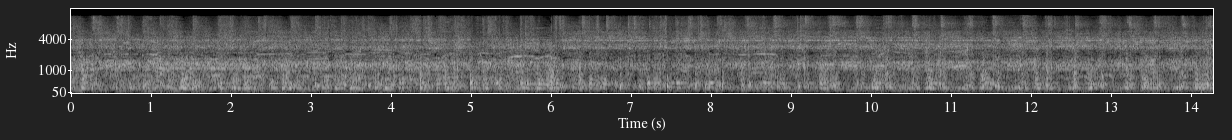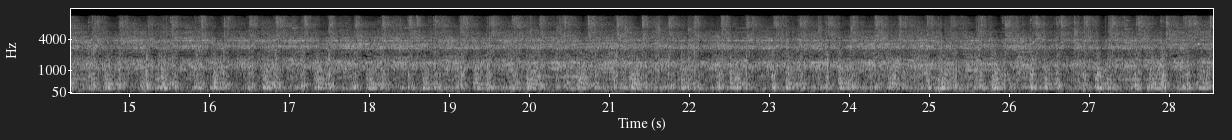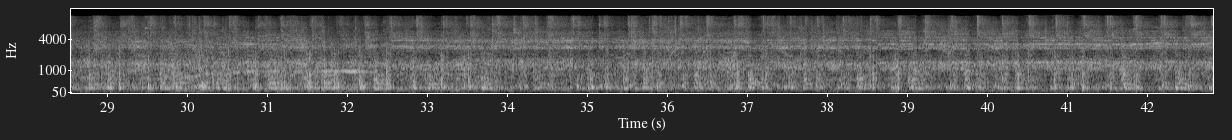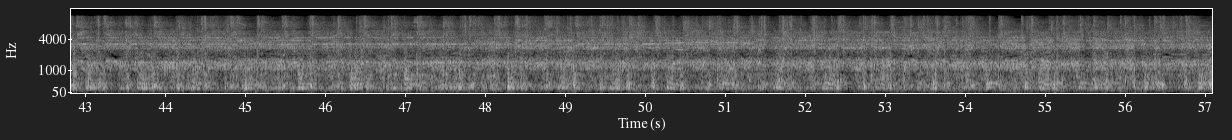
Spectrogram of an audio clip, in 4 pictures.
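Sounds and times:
music with fast sharp beat: 0.0s - 57.0s
rapid dense drumbeats: 0.0s - 57.0s.

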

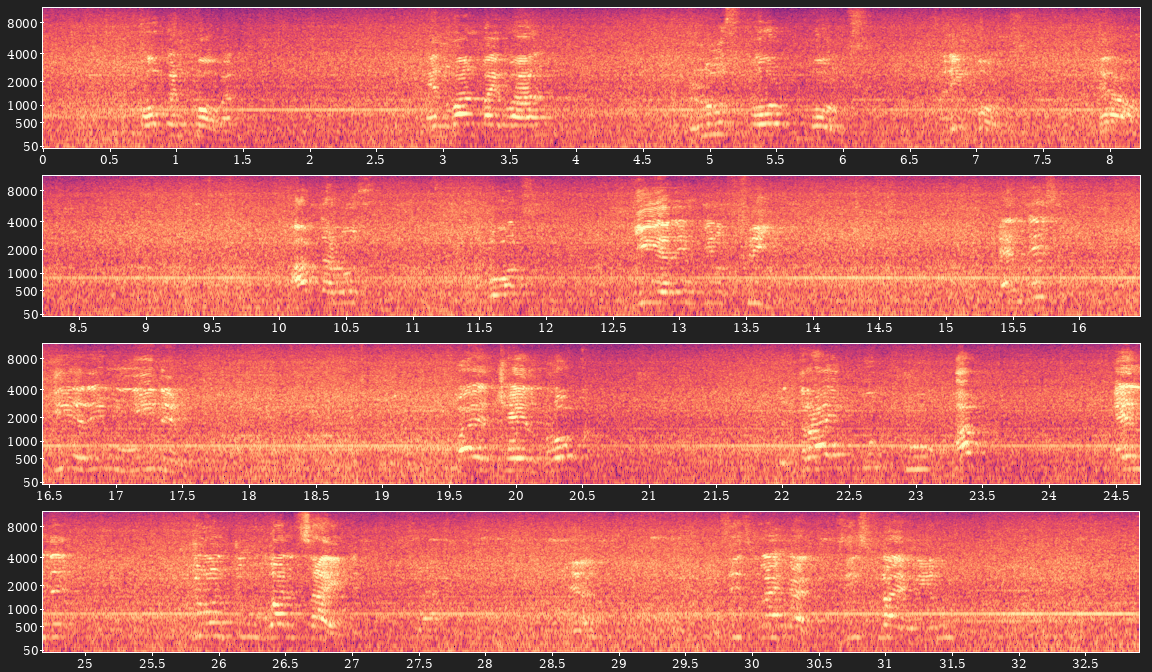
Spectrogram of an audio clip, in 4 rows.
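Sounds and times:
engine-room machinery drone: 0.0s - 32.9s
thin machinery whine: 0.0s - 32.9s.

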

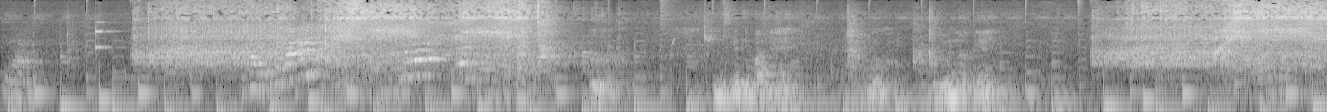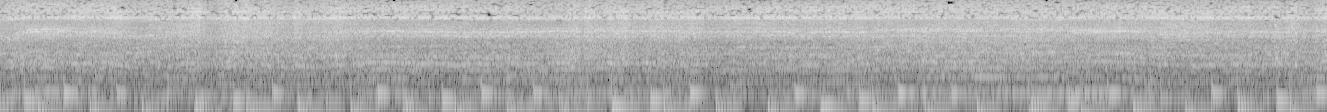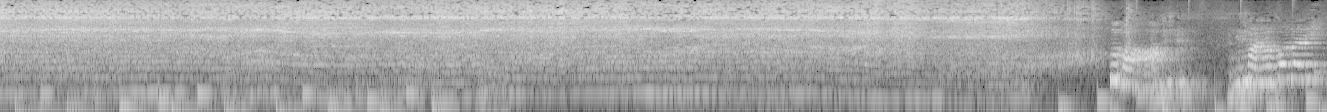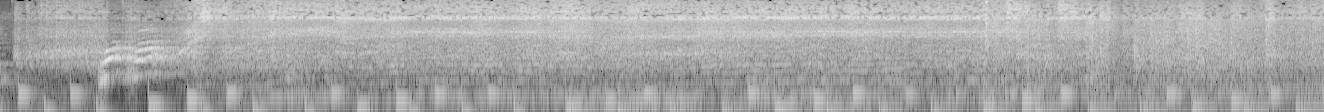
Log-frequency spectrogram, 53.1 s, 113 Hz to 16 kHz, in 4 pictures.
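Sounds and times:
background music with beat: 0.0s - 31.6s, 37.0s - 53.0s
toy drone propellers whining: 0.3s - 7.4s, 10.8s - 38.3s, 39.7s - 53.0s.

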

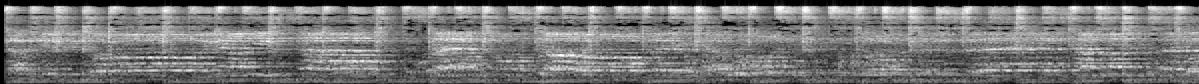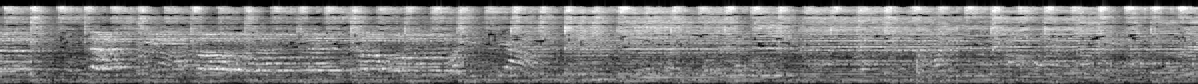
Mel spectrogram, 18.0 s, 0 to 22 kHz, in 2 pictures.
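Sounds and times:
young female voices singing: 0.0s - 13.3s
low instrumental accompaniment: 0.5s - 17.9s.

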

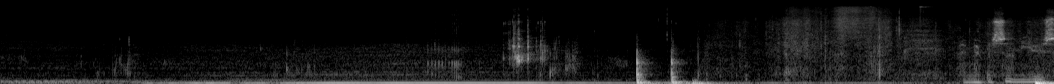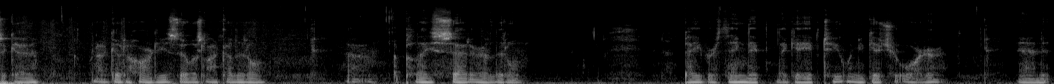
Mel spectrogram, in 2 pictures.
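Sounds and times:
man swallowing a drink: 0.8s - 1.7s
soft hiss: 7.0s - 21.0s.

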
